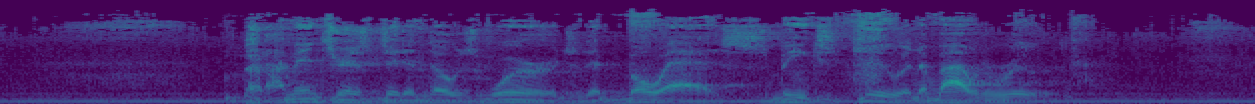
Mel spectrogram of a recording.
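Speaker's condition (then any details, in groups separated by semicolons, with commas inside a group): Laryngectomy; artificial voice via prosthesis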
